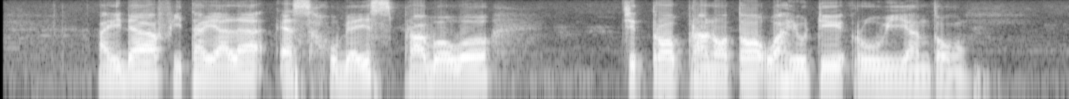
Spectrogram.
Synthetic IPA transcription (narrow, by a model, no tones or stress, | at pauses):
ʔajdafit̪ajalaʔɛshubeispɾabowo | t͡ʃit̪ɾopɾanɔt̪ɔwaɦjudiruwijant̪ɔ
